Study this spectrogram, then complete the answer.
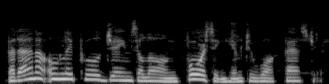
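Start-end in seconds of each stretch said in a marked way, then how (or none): none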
